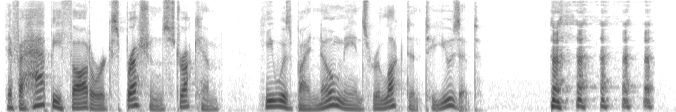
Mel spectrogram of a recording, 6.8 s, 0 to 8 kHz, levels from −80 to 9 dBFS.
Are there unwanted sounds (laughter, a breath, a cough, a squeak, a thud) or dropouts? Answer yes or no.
yes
